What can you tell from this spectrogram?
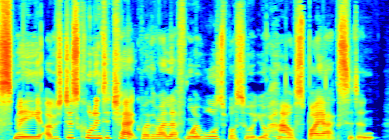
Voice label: Voice Message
